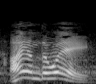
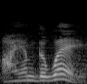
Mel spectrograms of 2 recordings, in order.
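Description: First: High, loud proclaiming repeat; boldly belted-out recitation; loud declaration. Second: Softer, hushed prompt; feed the line quietly to someone on stage; mock whispered cue; imitated whisper. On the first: Retold or imitated. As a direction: proclaim the borrowed line to the whole room. Boy loudly repeats whispered prompt. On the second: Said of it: "so he whispered quietly".

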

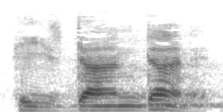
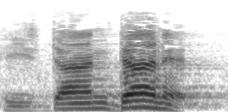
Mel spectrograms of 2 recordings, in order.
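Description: First: Said in the usual way. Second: DONE, DONE punched loud and high; emphatic exclamation. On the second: Shown as a demonstration. Preacher repeating the South Carolina saying to the congregation, emphatic exclamation. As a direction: hammer both words "done, done" at full preaching force. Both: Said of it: "That's the way we say it in South Carolina".

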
